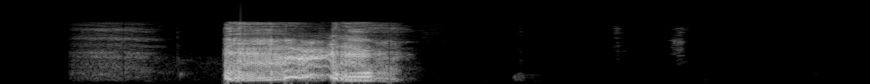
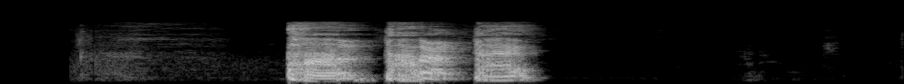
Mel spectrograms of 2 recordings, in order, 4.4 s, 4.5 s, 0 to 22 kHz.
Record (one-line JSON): {"cough_length": "4.4 s", "cough_amplitude": 32767, "cough_signal_mean_std_ratio": 0.35, "three_cough_length": "4.5 s", "three_cough_amplitude": 27502, "three_cough_signal_mean_std_ratio": 0.38, "survey_phase": "alpha (2021-03-01 to 2021-08-12)", "age": "45-64", "gender": "Male", "wearing_mask": "No", "symptom_none": true, "smoker_status": "Never smoked", "respiratory_condition_asthma": true, "respiratory_condition_other": false, "recruitment_source": "REACT", "submission_delay": "5 days", "covid_test_result": "Negative", "covid_test_method": "RT-qPCR"}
